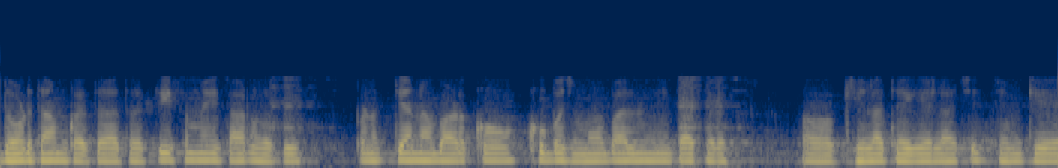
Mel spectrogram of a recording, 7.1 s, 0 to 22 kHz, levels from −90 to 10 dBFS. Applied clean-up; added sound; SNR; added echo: neural separator model SepFormer DNS4.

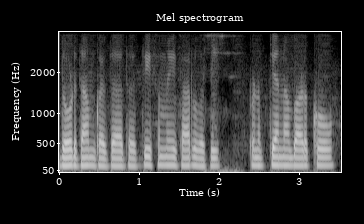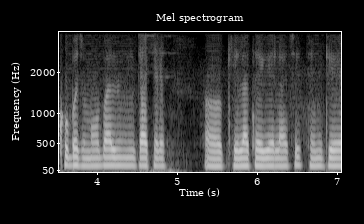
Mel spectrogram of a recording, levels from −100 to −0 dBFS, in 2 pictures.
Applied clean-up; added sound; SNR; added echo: neural separator model SepFormer WHAMR!.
